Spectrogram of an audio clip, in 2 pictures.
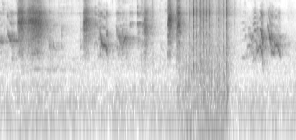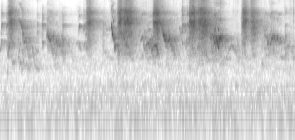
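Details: Budgerigars in a home colony at play; busy scratchy chirping bursts throughout, interrupted around the third second by a loud flurry of wing flapping.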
